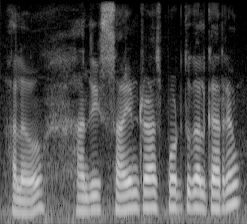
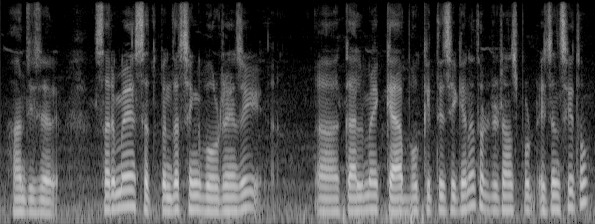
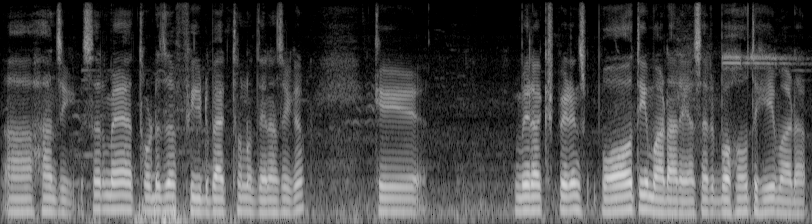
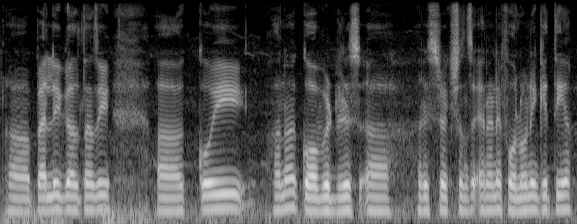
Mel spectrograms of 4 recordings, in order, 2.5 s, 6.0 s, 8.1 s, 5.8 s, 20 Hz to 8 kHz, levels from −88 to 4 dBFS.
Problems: constant background noise, background conversations at intervals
